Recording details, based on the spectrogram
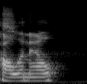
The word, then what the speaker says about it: colonel: I don't know why, but I hate the way that it's spelled versus the way it's pronounced. – Colonel.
